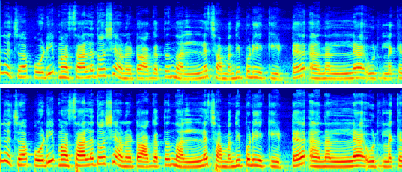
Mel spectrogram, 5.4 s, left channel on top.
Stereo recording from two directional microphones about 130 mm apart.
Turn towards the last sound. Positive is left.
turn(degrees=-60)  # may be behind; listen again after turning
